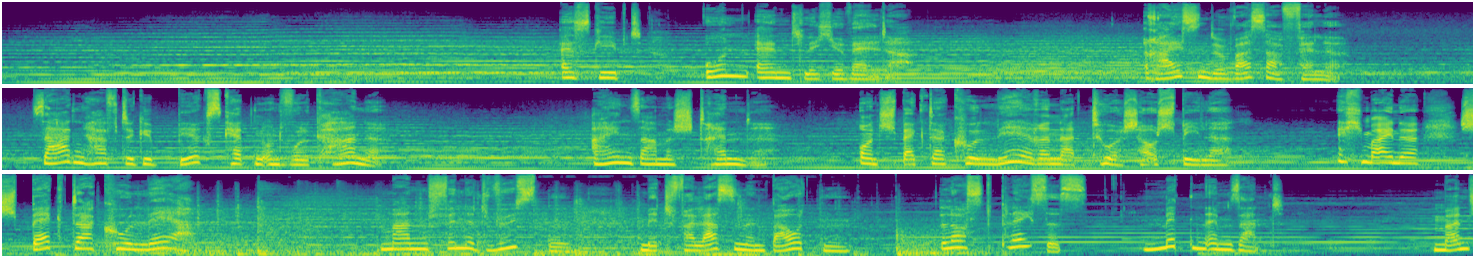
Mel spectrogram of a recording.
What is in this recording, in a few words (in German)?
Werbung Erde episch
